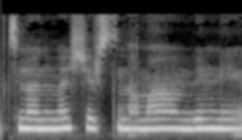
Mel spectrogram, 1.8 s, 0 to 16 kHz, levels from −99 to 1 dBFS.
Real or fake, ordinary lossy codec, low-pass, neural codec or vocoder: fake; MP3, 48 kbps; 14.4 kHz; codec, 32 kHz, 1.9 kbps, SNAC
